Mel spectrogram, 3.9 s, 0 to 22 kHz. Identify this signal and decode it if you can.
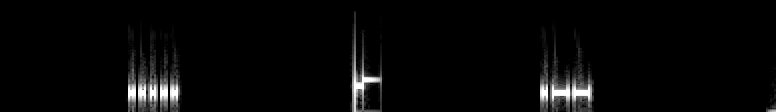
Morse code, heard as a keyed tone, about 45 wpm, 700 Hz. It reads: 5 W
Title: Single Letter-Number 45wpm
